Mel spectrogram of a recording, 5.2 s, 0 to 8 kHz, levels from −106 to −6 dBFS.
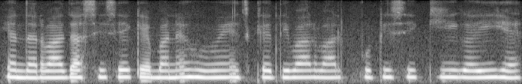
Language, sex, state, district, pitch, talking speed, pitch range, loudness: Hindi, female, Jharkhand, Palamu, 245 Hz, 160 wpm, 240-255 Hz, -14 LUFS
